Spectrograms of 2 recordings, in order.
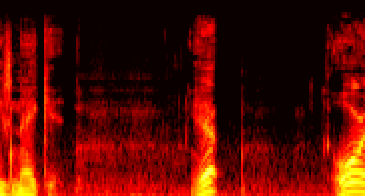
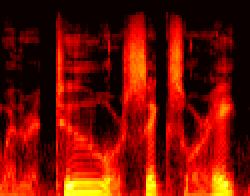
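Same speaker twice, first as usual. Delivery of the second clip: plain reading voice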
